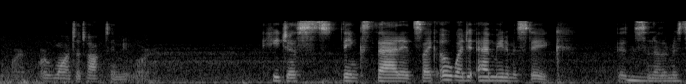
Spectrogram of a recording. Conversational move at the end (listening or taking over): taking over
